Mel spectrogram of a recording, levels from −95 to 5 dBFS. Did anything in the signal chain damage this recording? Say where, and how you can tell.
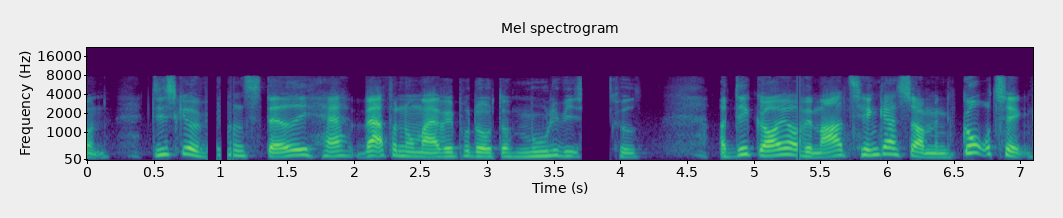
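Yes. The network path lost packets on this ADPCM call. The gaps went silent and the decoder's predictor and step size drifted from the sender's. Holes appear at 0.90–1.10 s (about 160 ms missing, longest run 80 ms) between "de skal jo i" and "stadig have hvert for", at 3.71–3.99 s (220 ms), and at 5.33–5.36 s between "det gør jo" and "vi meget tænker". Each has hard edges, and the sound comes back slightly distorted.

From 2.64 s to 3.47 s, right after "have hvert for nogle", the audio runs 5.8% slow and drops about 104 cents, roughly a semitone. This is likely a drift correction step, where clock-matching buffer logic briefly changed the playback rate.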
